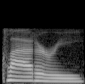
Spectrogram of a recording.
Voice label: "clattery", English

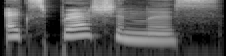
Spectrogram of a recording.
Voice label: "expressionless", voice

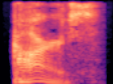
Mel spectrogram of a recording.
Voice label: "carse", English

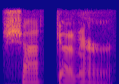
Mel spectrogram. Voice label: "shotgunner", English

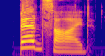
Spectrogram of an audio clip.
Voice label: "bedside", English

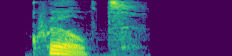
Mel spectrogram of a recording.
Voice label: "quilt", english

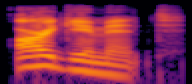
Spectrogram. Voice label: "argument", English

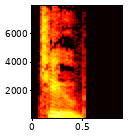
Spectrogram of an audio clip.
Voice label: "tube", voice

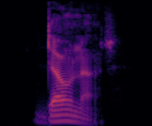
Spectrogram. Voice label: "doughnut", spelling

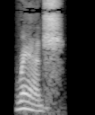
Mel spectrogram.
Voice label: "ranch", english

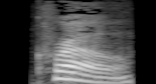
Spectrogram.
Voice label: "crow", English

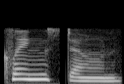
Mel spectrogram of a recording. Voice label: "clingstone", English

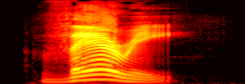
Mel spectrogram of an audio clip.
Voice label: "vary", English

